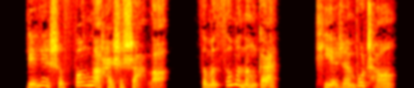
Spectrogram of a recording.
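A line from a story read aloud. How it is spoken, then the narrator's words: Plain. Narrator (Chinese): 连连说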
